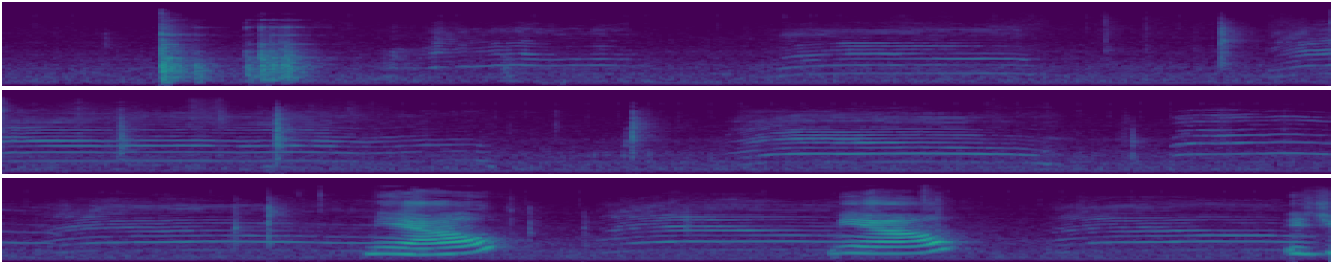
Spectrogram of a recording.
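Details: Domestic cats begging for their supper, meowing about forty times a minute in short, bent, harmonic calls, mixed with a couple of sharp, higher squeaky cries and faint clinks of dishes in the background.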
